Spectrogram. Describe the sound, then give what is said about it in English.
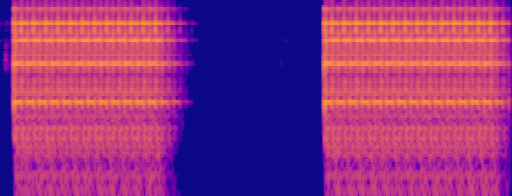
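A telephone rings as a call is placed, in two bursts of about a second each, separated by a gap of silence. Each ring is loud and shrill, with a rapid warbling bell texture and no voices. “Let me dig up her phone number.”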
